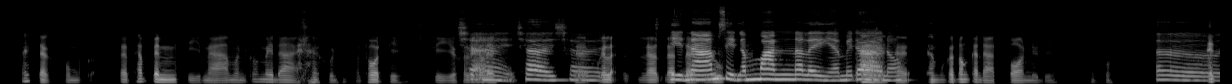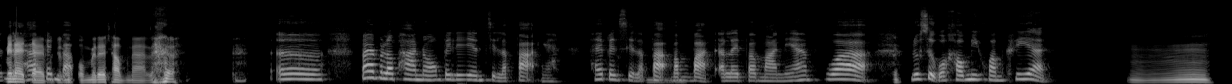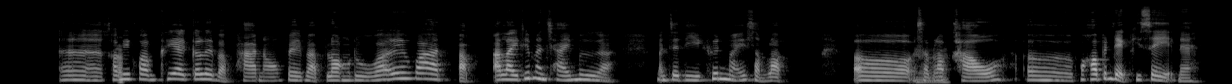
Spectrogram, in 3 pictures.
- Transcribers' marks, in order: laughing while speaking: "นะ"; unintelligible speech; laughing while speaking: "แล้ว"
- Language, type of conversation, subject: Thai, unstructured, ศิลปะช่วยให้เรารับมือกับความเครียดอย่างไร?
